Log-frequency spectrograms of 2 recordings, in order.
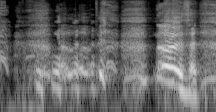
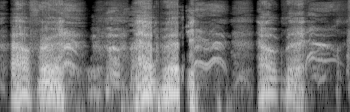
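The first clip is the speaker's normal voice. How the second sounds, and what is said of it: Imitates Batman's voice. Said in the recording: “his Batman voice”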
